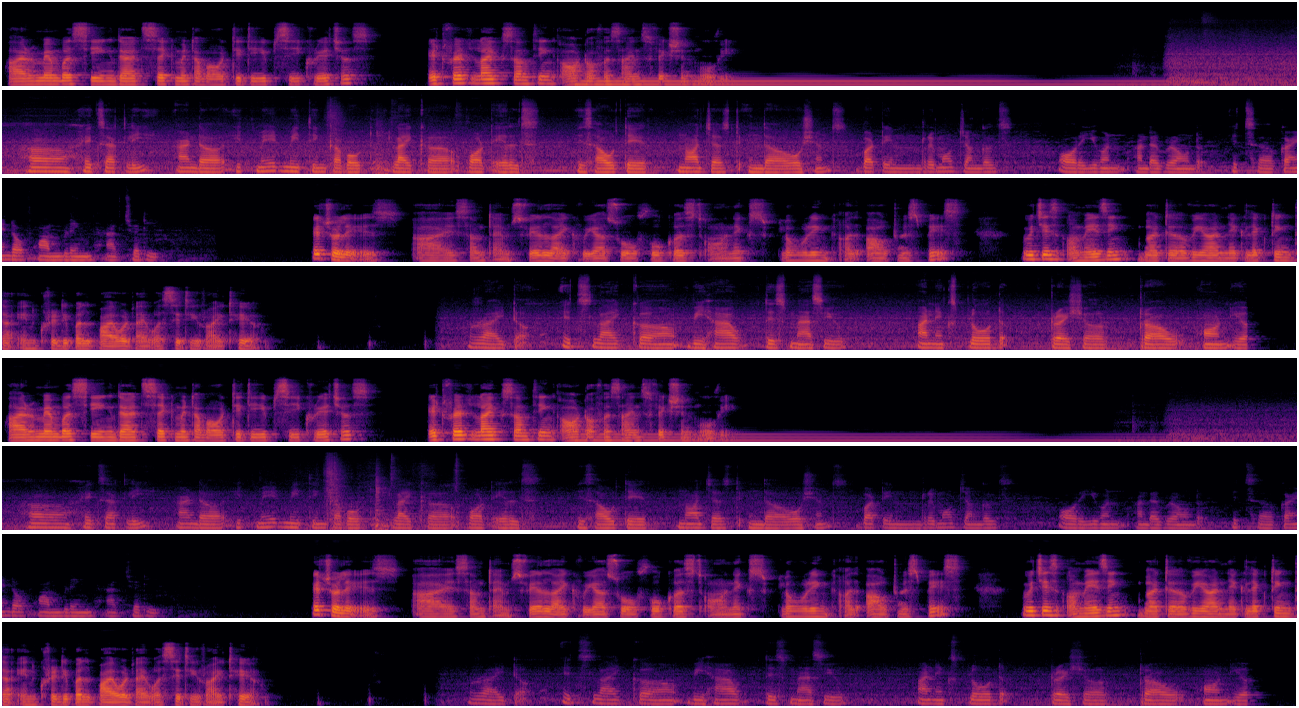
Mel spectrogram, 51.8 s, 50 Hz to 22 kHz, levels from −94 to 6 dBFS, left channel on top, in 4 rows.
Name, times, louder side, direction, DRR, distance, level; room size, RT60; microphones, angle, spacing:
voice 1, 0.1-3.7 4.3-7.3 29.0-35.5 36.1-41.4, right 2 dB, 15° right, 0.5 m, -33 dB
Bass guitar, 5.7-12.0, left 5 dB, 85° left, 0.6 m, -46 dB
sound 1, 11.1-17.5, right 1 dB, 70° right, 2.1 m, -56 dB
voice 2, 11.6-27.5 43.2-51.3, left 6 dB, 45° left, 0.3 m, -39 dB
9.2 x 3.8 x 4.6 m
head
